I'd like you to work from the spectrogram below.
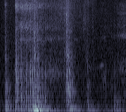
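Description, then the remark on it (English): A door opens with a dull low thump and a brief rattle of the handle, followed by a softer click and faint shuffling. “Well, I'm gonna open the door.”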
